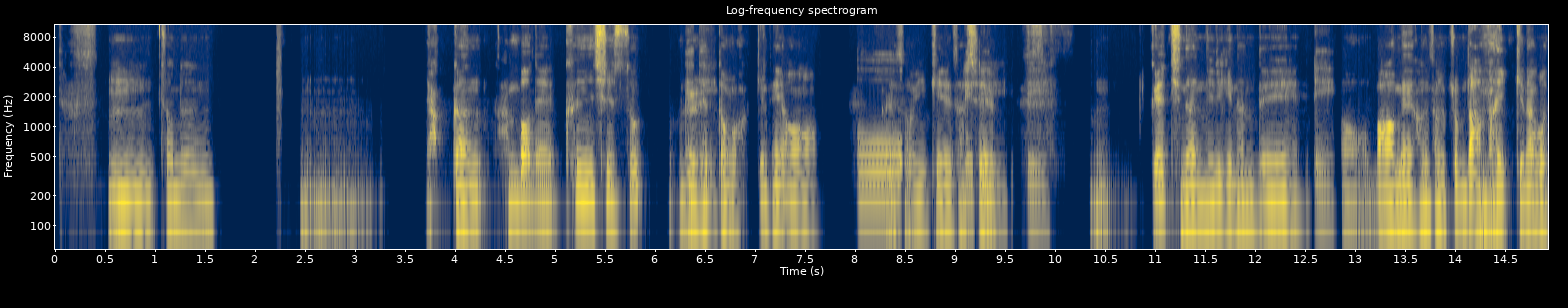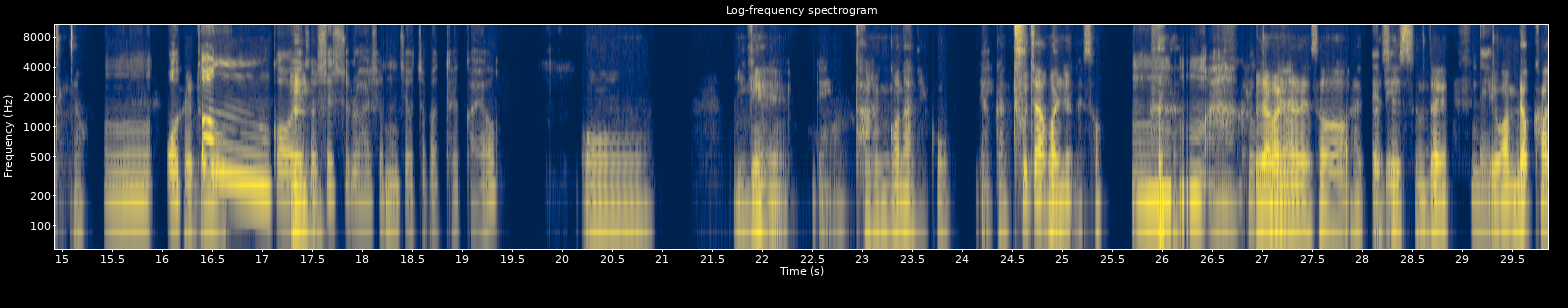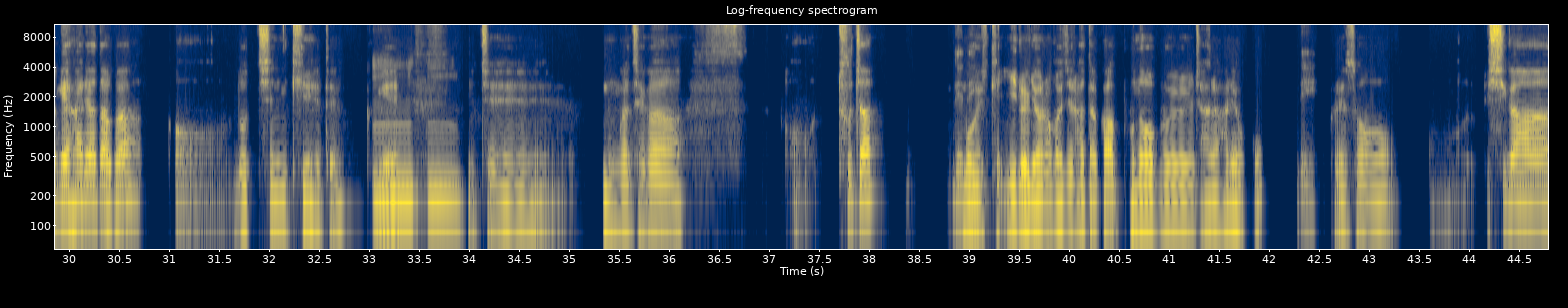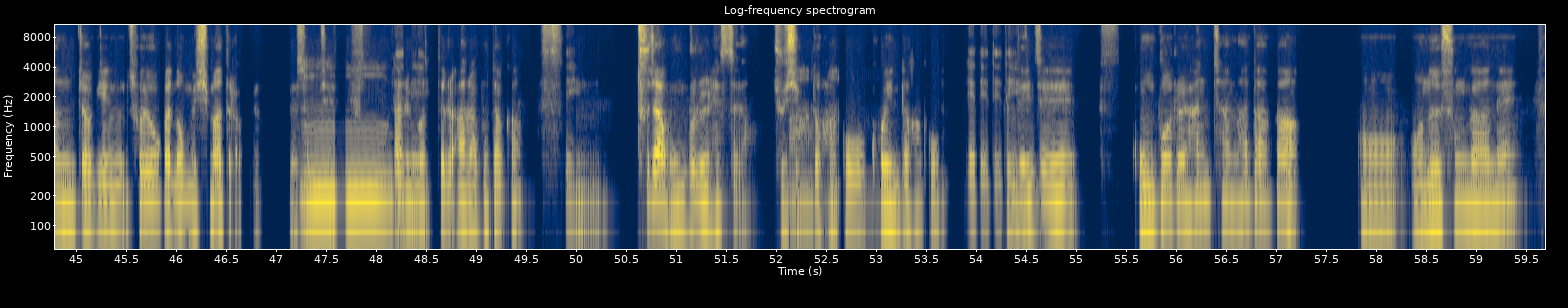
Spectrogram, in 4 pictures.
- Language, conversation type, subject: Korean, advice, 실수를 배움으로 바꾸고 다시 도전하려면 어떻게 해야 할까요?
- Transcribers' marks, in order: other background noise; tapping; laughing while speaking: "남아"; laugh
